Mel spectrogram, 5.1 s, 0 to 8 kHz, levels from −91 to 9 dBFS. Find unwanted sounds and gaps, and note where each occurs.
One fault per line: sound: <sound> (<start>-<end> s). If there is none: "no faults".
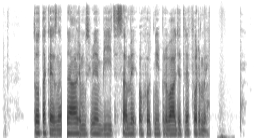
sound: dropout (1.2-1.4 s)
sound: whoosh (4.3-4.7 s)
